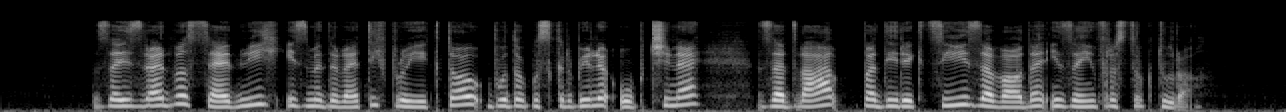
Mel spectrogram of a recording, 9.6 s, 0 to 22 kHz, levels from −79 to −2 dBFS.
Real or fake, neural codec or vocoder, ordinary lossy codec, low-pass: fake; autoencoder, 22.05 kHz, a latent of 192 numbers a frame, VITS, trained on many speakers; none; 9.9 kHz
